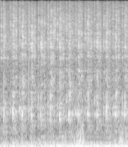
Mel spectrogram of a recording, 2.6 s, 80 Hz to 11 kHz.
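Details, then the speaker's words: Squarebody plow truck V8 restarted after sitting for years, old oil, about 25 psi oil pressure and dropping: deep, steady rumble with even pulses and no knocks or ticks, a smooth quiet idle. A slight tick may be starting; an oil change is planned. "But now it's quiet. Super smooth, quiet engine."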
